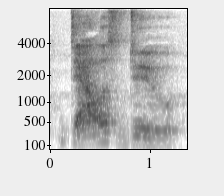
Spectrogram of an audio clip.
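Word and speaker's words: Dallas Dhu: So again, if you're playing at home, Dallas Dew or Austin Dew, and Dew is spelled DHU.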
